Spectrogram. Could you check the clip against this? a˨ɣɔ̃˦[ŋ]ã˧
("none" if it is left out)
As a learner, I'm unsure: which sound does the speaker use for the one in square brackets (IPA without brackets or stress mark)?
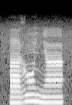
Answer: ɲ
